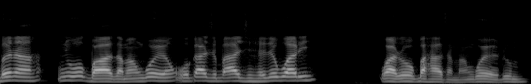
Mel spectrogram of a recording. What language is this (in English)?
Gbari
